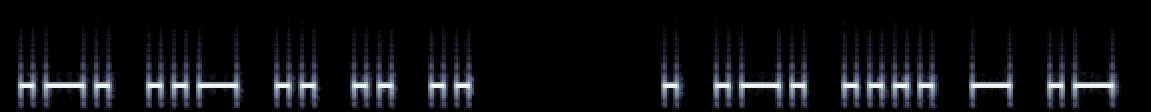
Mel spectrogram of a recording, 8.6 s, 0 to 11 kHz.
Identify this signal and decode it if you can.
Morse code, heard as a keyed tone, about 13 wpm, 800 Hz. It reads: RUIII ERHTA
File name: CW / DET / 1 3 1500C S B 12wpm 2828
